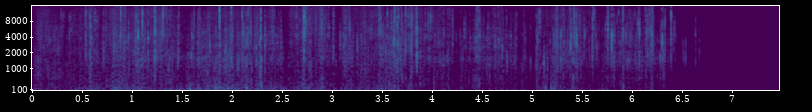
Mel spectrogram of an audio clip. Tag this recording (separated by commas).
Crackle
